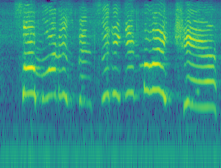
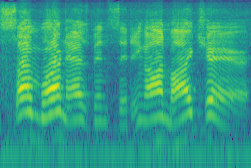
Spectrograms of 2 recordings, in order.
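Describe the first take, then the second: First: It is said in a squeaky voice. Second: It is said in a rough voice.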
